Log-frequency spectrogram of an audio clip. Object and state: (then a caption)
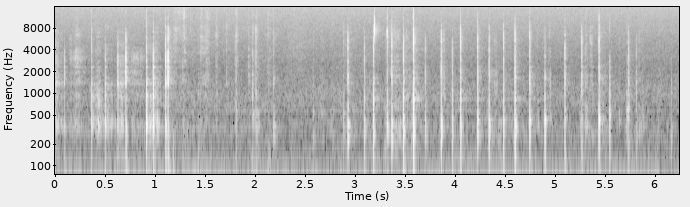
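Plastic lotion pump bottle. A white plastic CeraVe lotion pump bottle is tapped with long nails on its front label and sides. It gives a rapid series of short, dry, clicky taps with no ring, sparse at first and then denser and steadier in the second half, with a faint scratchy texture between hits.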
